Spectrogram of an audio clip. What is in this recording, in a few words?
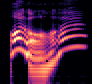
cartoon male agree long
